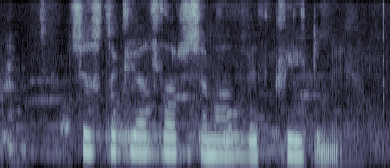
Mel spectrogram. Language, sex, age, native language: Icelandic, female, 18-19, Icelandic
